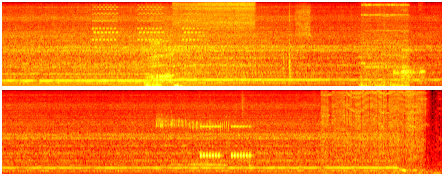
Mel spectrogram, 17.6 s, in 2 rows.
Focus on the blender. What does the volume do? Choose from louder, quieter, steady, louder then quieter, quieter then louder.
quieter.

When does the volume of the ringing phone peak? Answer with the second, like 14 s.
13 s.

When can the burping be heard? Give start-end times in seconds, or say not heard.
2.8-3.6, 7.8-8.5, 11.8-13.3.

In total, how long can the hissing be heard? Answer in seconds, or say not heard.
5 s.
